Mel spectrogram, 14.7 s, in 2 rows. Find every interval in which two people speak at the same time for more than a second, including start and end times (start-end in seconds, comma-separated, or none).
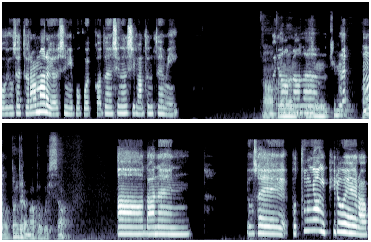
5.4-7.4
